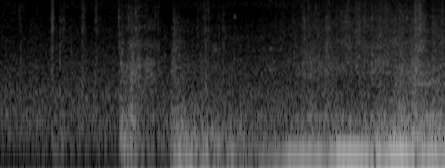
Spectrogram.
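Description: A heavy metal dumpster scrapes and rumbles as it is pushed.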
